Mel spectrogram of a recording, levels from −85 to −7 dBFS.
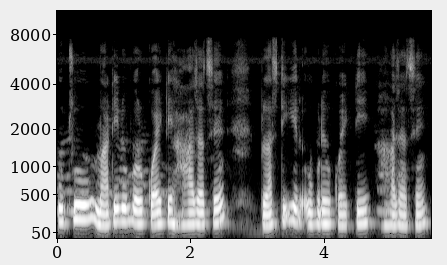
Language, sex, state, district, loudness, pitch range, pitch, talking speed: Bengali, male, West Bengal, Alipurduar, -14 LUFS, 125-150 Hz, 135 Hz, 115 wpm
